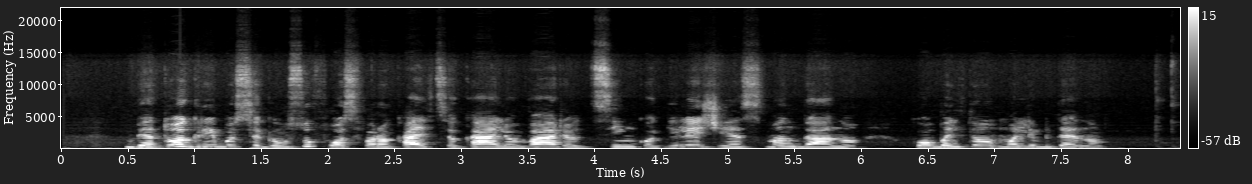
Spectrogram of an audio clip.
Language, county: Lithuanian, Vilnius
